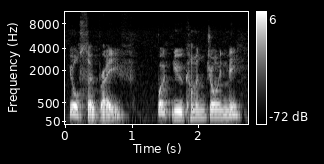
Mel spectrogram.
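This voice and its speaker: A man's voice: medium pitch, sing-song, a little slow, gravelly, dark tone, slightly rough, lo-fi sound, pitched above the performer's own voice, full character voice. An older man reading a storybook aloud, voicing a lonely, tearful little woman who walks a tightrope. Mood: sobbing, pleading. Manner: sobbing, pleading.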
